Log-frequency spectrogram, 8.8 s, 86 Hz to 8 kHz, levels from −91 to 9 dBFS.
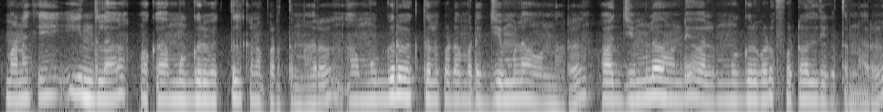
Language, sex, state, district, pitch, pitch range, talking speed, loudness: Telugu, male, Andhra Pradesh, Sri Satya Sai, 145 Hz, 140-150 Hz, 165 wpm, -16 LUFS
